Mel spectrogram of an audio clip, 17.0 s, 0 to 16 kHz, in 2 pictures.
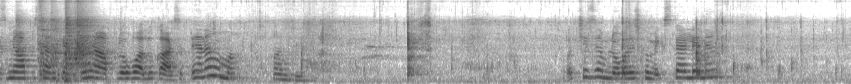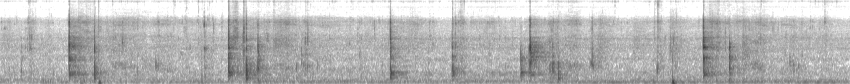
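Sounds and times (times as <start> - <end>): spoon stirring food in metal pot: 0.0 - 17.0
spoon knocking and scraping pot: 0.1 - 1.2, 4.0 - 4.9, 6.1 - 16.5.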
